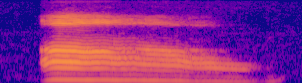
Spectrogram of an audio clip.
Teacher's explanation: Então ela é considerada uma sílaba nasal né porque existe essa saída de ar da boca e do nariz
